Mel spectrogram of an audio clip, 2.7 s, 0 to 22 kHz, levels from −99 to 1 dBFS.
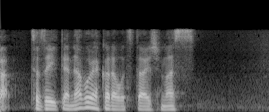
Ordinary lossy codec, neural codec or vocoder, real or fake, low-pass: none; codec, 16 kHz, 1.1 kbps, Voila-Tokenizer; fake; 7.2 kHz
